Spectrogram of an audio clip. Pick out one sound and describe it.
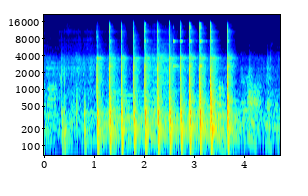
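A small hammer taps quickly on metal.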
